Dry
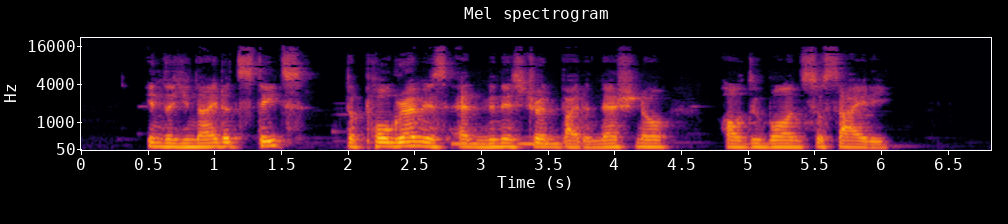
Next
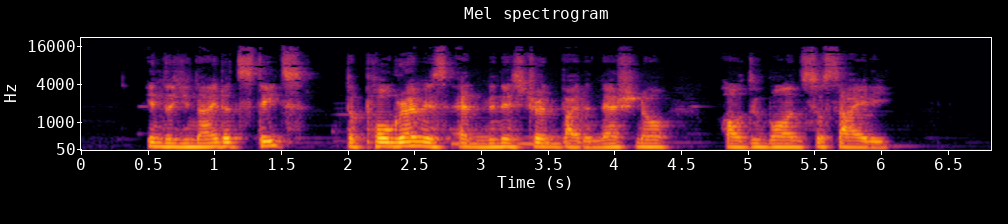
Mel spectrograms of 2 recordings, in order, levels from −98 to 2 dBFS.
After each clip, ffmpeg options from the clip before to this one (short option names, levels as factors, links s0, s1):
-af "aecho=1:1:6.8:0.54"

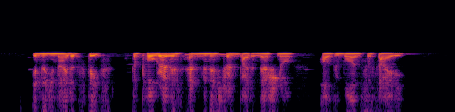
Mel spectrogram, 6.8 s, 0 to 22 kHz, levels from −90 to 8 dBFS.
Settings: -af "lowpass=f=3100:t=q:w=0.5098,lowpass=f=3100:t=q:w=0.6013,lowpass=f=3100:t=q:w=0.9,lowpass=f=3100:t=q:w=2.563,afreqshift=-3700,equalizer=f=160:t=o:w=0.67:g=-7,equalizer=f=400:t=o:w=0.67:g=7,equalizer=f=2500:t=o:w=0.67:g=-11"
